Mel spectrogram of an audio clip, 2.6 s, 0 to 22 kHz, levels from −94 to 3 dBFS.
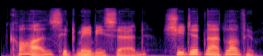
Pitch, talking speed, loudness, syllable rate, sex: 110 Hz, 230 wpm, -20 LUFS, 5.3 syllables/s, male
